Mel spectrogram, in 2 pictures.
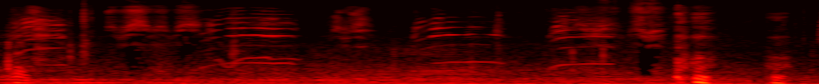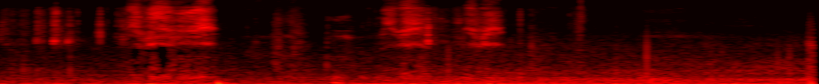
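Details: Stray street cats in Morocco calling while being fed; a run of repeated arched meows in the first five seconds, then knocks, clatter and a person talking, with further faint mews later.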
